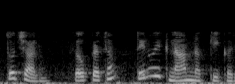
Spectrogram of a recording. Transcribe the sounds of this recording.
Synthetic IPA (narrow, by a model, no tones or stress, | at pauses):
t̪ot͡ʃalũsəwpɾət̪ʰəmt̪enũeknamnəkːikəɾ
